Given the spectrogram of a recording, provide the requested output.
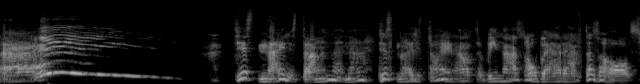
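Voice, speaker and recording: Using a put-on character voice, a man speaks at medium pitch and a moderate pace. He takes long, frequent pauses. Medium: audio drama. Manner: erratic, drawling, ungrammatical.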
